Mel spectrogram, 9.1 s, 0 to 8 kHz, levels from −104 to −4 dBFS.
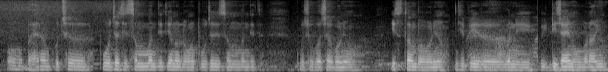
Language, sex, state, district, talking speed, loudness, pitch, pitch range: Garhwali, male, Uttarakhand, Tehri Garhwal, 140 wpm, -39 LUFS, 115 Hz, 115-125 Hz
